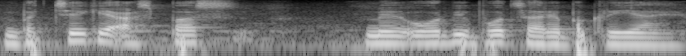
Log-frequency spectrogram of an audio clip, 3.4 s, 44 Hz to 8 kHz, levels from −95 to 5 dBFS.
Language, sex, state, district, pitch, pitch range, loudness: Hindi, male, Arunachal Pradesh, Lower Dibang Valley, 145 Hz, 135-155 Hz, -19 LUFS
